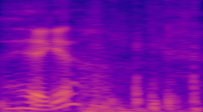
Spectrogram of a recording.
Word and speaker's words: Hege: As we wait, how do you pronounce it? Hege.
